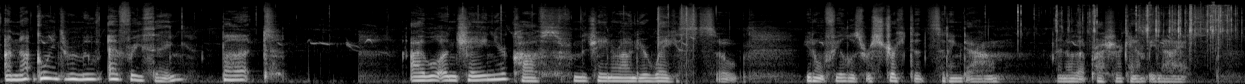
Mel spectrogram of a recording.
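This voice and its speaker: A woman playing a tender, possessive kidnapper in an ASMR roleplay, speaking softly and haltingly, often slipping into a breathy whisper as she coaxes. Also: sits low, slight background noise. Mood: coaxing, tender. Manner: coaxing, gentle, halting. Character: tender, possessive female kidnapper doting on her captive lover.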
